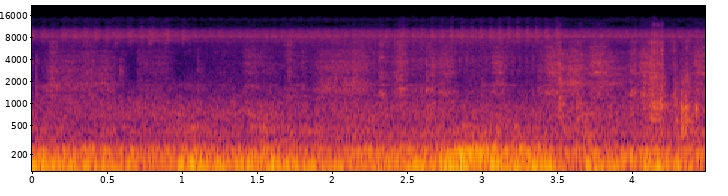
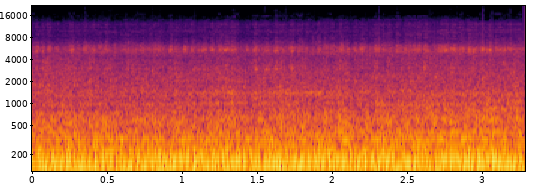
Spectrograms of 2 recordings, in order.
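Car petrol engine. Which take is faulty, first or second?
first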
